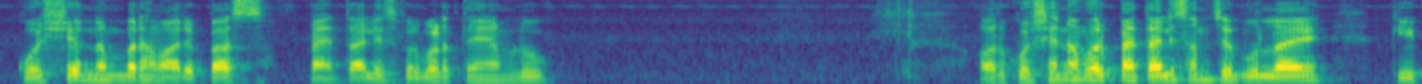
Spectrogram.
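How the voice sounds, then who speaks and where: A man teaching a test-prep lesson, working through questions didactically and repeating key phrases. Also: medium pitch. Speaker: exam coaching teacher.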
